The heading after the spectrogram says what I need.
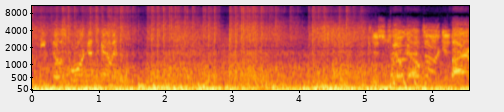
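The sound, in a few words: artillery and gunfire in the video game World in Conflict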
